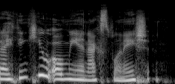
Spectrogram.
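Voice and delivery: ordinary talk, nothing marked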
